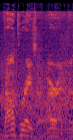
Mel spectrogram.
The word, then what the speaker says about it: Valparaiso: Valparaiso. Valparaiso. Alright, I'm gonna say that 10 times in my head. Valparaiso.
